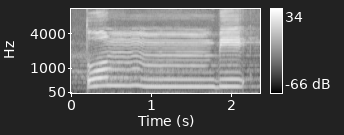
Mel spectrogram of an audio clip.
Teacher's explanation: Cara bacanya, mimnya ditekan kemudian ditahan lebih kurang 2 kali ketukan. Tumbi. Jadi mim ini sudah menjadi agak samar-samar. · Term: ikhfa syafawi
